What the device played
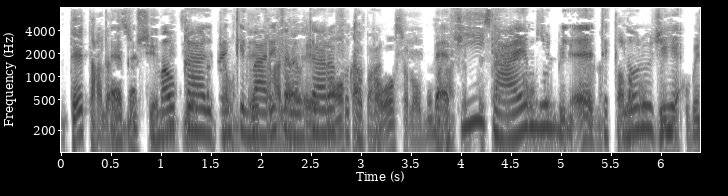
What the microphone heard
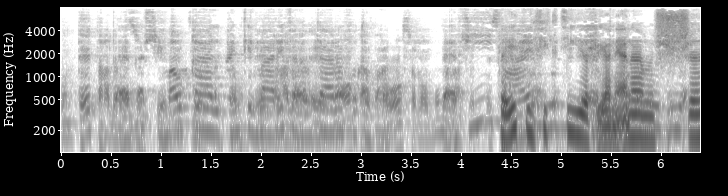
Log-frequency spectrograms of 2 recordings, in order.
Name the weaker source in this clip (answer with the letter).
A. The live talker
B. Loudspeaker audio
B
